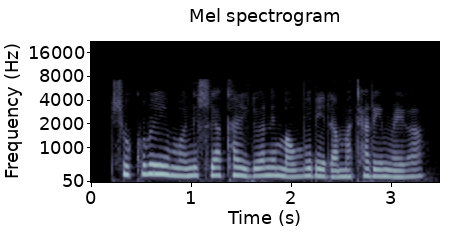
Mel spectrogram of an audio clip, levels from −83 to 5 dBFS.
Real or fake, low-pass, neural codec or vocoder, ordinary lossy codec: fake; 7.2 kHz; codec, 16 kHz, 2 kbps, X-Codec, HuBERT features, trained on balanced general audio; none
